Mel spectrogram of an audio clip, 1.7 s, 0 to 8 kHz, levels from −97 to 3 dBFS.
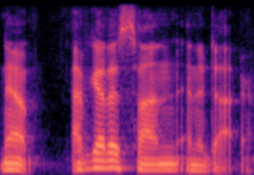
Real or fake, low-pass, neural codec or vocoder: real; 7.2 kHz; none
